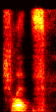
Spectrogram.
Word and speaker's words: Schlitz: I didn't even know how to say it. Schlitz. Oh yeah, I watched all the commercials. I love calling Schlitz. – Yeah, it was just a little mix up of the L and the I there.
